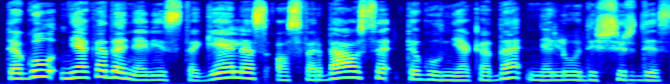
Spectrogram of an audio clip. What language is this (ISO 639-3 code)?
lit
